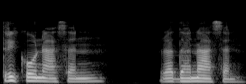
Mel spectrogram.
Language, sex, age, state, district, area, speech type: Nepali, female, 45-60, West Bengal, Darjeeling, rural, spontaneous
